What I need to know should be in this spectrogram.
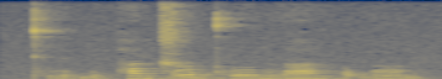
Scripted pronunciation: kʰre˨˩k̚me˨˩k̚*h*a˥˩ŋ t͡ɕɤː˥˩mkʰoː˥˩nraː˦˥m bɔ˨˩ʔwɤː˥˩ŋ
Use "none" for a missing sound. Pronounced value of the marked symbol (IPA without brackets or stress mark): h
